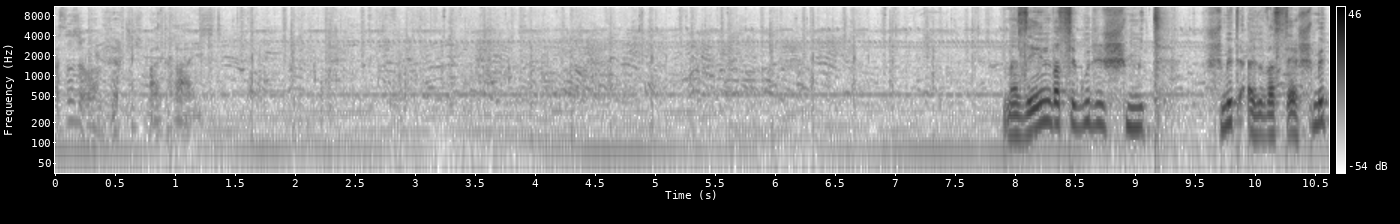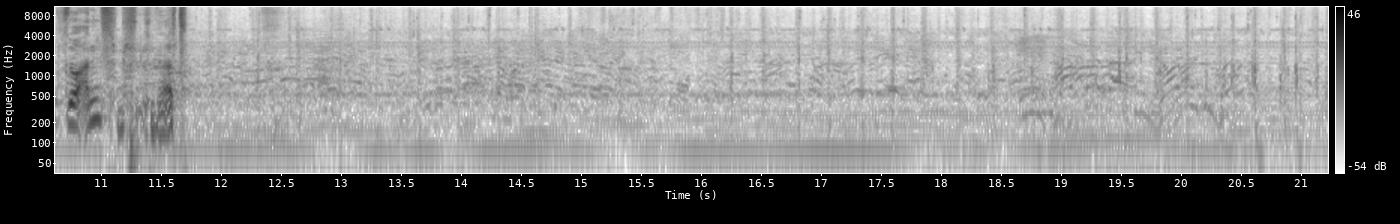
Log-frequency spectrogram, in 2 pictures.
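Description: Quick footsteps run over cobblestones.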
